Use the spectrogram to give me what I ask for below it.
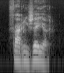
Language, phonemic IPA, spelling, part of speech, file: Dutch, /fariˈzejər/, farizeeër, noun, Nl-farizeeër.ogg
- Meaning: Pharisee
